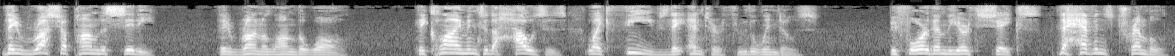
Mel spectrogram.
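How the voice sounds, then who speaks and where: A man's voice: a little high, husky, no room sound. A man narrating dramatized scripture with earnest, declamatory phrasing. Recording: dull lo-fi audio. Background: faint background music.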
